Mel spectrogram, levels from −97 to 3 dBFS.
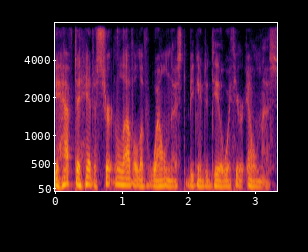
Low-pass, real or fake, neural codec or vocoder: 7.2 kHz; fake; vocoder, 44.1 kHz, 128 mel bands every 256 samples, BigVGAN v2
